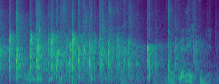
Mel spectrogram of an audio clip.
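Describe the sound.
A crowd applauds with steady, dense clapping that fills the room, loud and close, while a few voices call out briefly toward the end.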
